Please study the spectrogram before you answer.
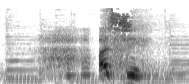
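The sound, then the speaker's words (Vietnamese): A man gives a single sudden sneeze, a sharp loud burst that cuts in midway over a steady, faint tonal background. “Bạch Ngọc Đường đi đến trước cửa, đột nhiên hắt xì một cái”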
